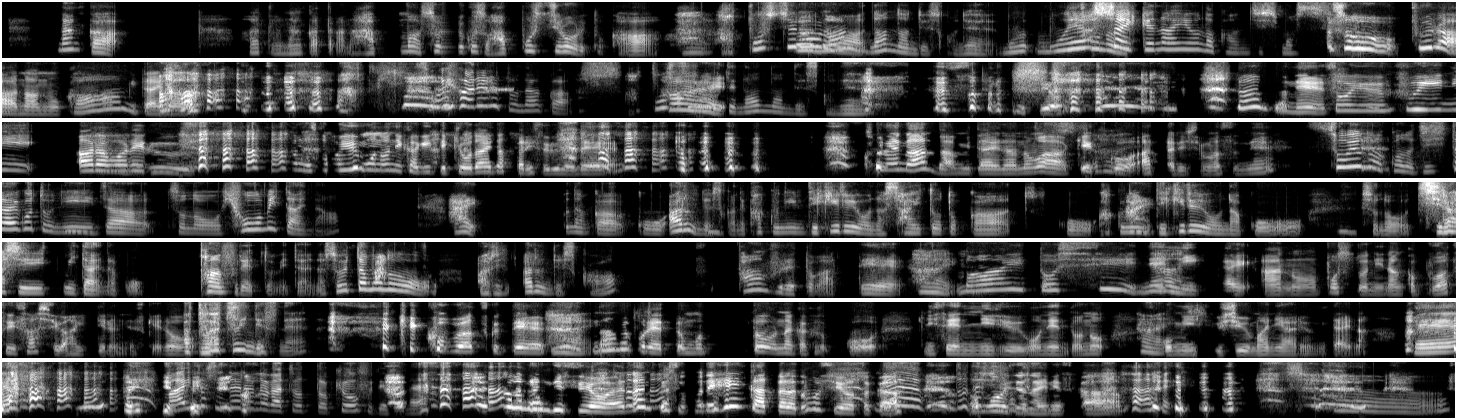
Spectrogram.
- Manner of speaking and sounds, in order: other background noise; laugh; laugh; laugh; laugh; laugh; laugh; laugh; unintelligible speech; chuckle; laugh; laughing while speaking: "はい"; laugh
- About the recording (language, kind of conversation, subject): Japanese, podcast, ゴミ出しや分別はどのように管理していますか？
